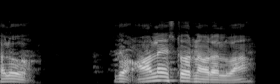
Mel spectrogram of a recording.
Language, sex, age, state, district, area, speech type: Kannada, male, 60+, Karnataka, Udupi, rural, spontaneous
